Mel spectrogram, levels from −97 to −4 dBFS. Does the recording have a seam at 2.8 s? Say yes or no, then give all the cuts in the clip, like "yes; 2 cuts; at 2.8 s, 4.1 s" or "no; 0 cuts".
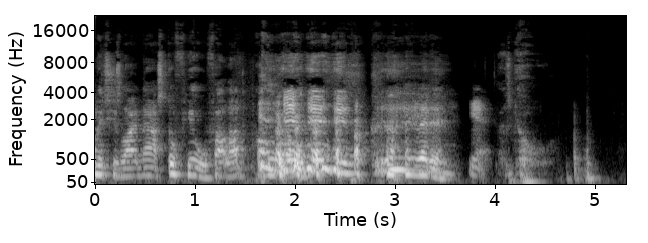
no; 0 cuts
